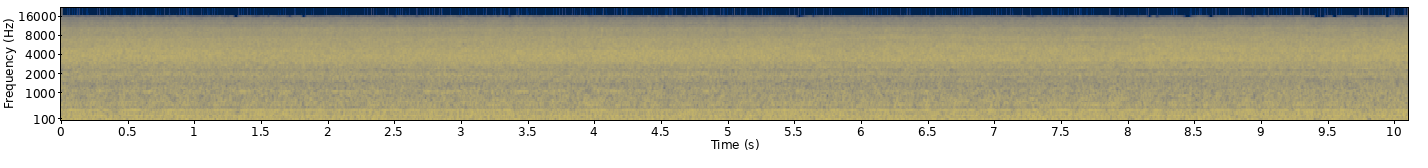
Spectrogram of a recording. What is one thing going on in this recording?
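A heavy engine rumbles steadily close by.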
